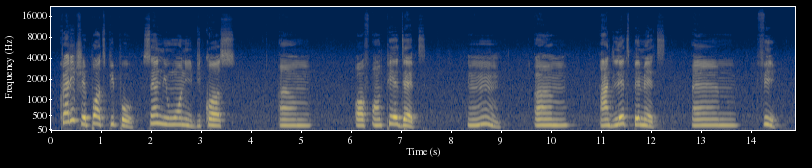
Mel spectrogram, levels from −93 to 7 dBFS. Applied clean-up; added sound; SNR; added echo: none; none; none; none.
